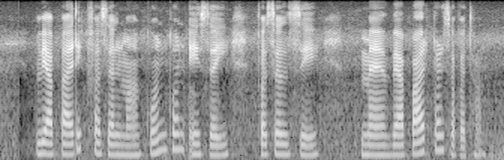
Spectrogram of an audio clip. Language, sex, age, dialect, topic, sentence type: Chhattisgarhi, female, 18-24, Central, agriculture, question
